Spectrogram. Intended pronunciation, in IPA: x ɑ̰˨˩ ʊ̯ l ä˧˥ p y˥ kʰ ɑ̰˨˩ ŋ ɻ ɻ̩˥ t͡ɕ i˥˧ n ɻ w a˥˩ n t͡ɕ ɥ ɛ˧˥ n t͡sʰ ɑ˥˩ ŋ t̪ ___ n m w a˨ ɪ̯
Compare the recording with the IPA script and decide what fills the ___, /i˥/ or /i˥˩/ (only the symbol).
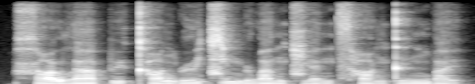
i˥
